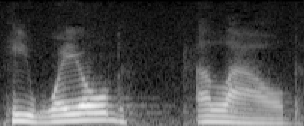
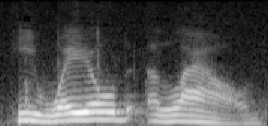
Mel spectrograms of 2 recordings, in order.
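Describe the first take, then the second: First: Said in the usual way. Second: "He wailed aloud" drawn out slowly, leaning on "wailed"; slow stress on wailed aloud. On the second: Shown as a demonstration. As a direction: spell out "wailed aloud" word by word for weight. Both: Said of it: "You know what the language said?".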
